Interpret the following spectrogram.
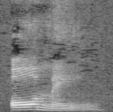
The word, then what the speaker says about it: homem: But when M is at the end of a syllable or a word, it changes. It doesn't sound like M anymore. It nasalizes the vowel before it. Bom, com, sim, também, homem. You don't really pronounce the M. You just nasalize the vowel.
